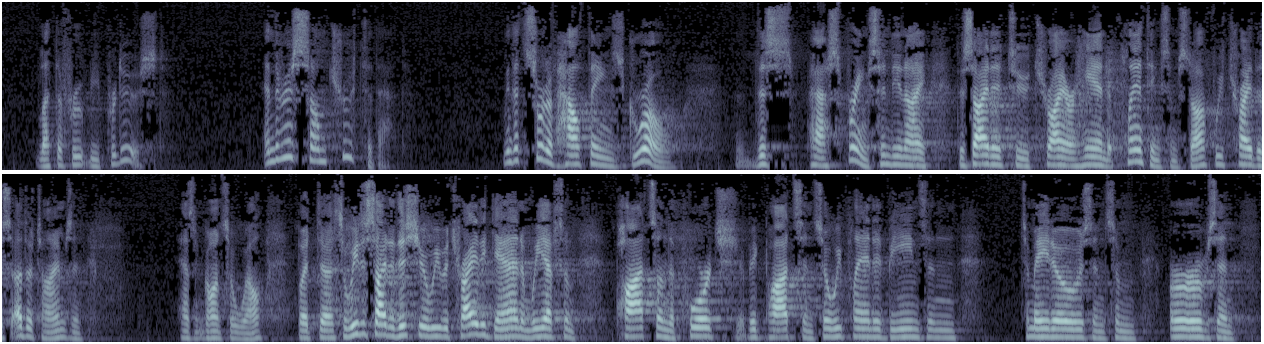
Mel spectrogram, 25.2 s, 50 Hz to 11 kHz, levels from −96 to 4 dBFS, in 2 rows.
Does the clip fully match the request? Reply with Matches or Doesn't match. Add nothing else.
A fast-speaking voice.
Doesn't match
